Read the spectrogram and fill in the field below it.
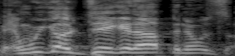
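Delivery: normal talking voice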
